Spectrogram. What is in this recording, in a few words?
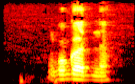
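"гугӧдны", Komi-Zyrian, male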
